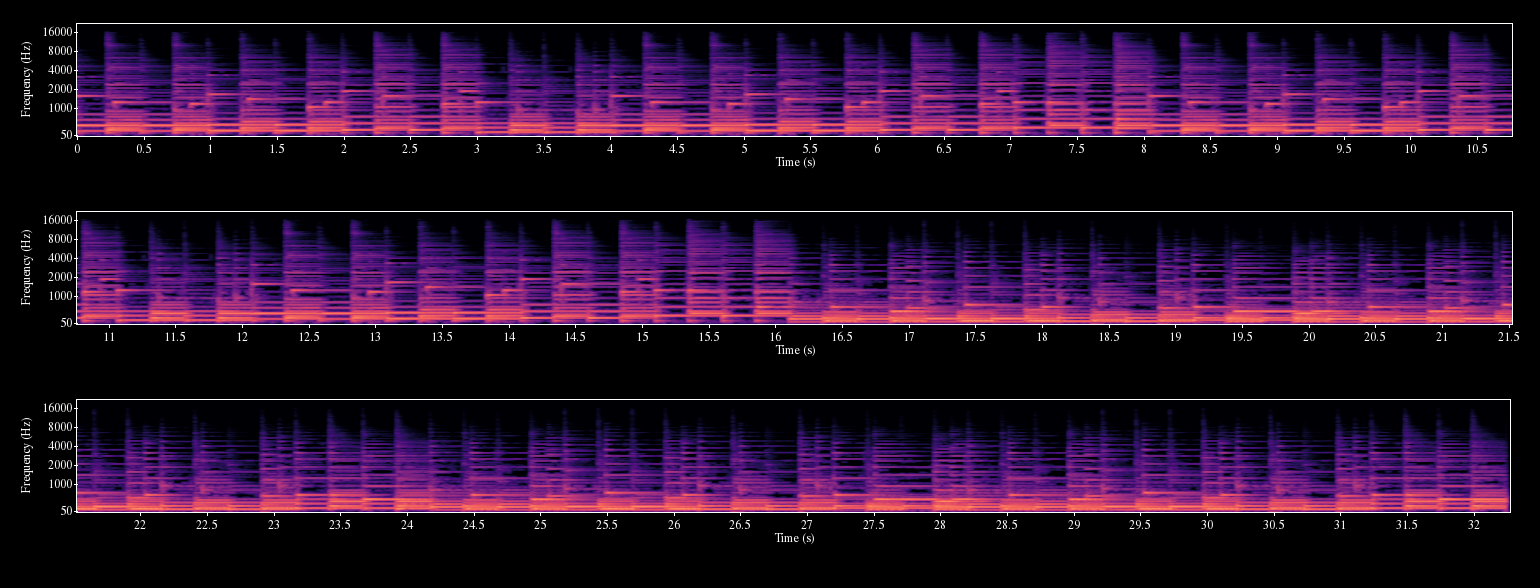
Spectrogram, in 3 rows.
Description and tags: Guitar with pieno melody
a chord Melody made with FL Studio starting in G major and ends in E flat
Tempo 238 BPM
using a guitar and the piano to repeat the same chords in a different way but following the melody.
enjoy.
